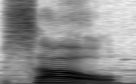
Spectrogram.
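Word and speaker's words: sağol: a lot which is Sao Sao means thank you and so actually it also has a g over there and you don't pronounce it you just pronounce the O after the what after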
